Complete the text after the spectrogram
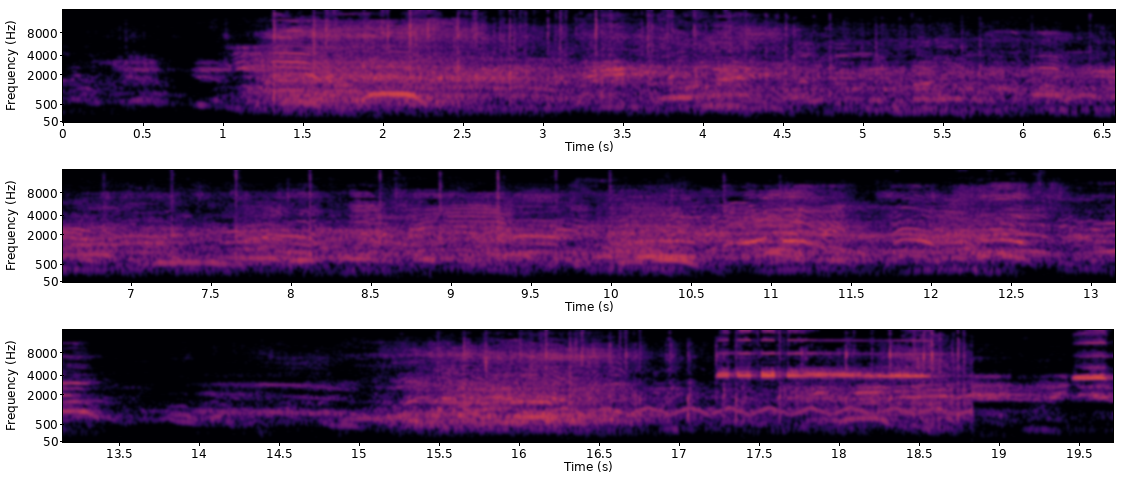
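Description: A crowd of young men cheers and shouts loudly outdoors.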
